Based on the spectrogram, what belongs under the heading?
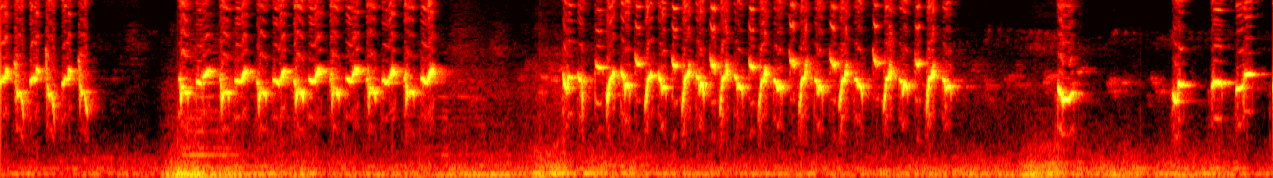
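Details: Singing sooty-headed bulbul out to find a rival, delivering repeated runs of quick, bright rising-and-falling notes, several lively series separated by short gaps, ending with a few spaced, sharper single notes.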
